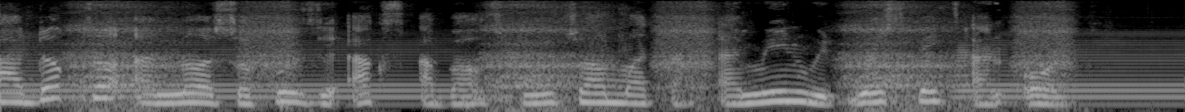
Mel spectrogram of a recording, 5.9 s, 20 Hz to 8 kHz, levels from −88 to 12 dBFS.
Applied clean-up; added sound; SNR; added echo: none; Wind instrument, woodwind instrument + Breathing; 8 dB; none.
